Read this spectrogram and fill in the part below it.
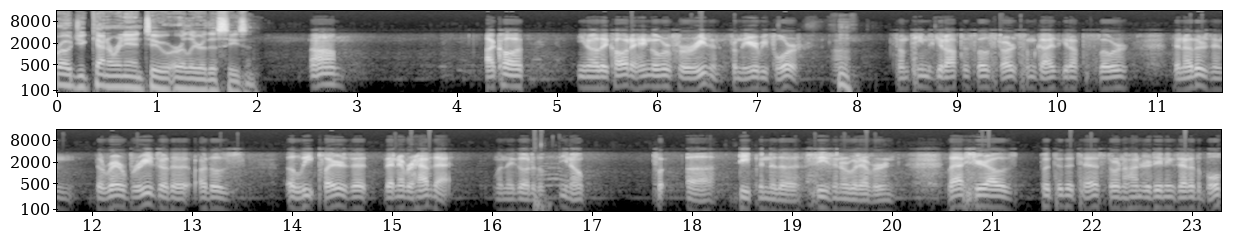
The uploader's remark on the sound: called in to the Ben and Skin show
